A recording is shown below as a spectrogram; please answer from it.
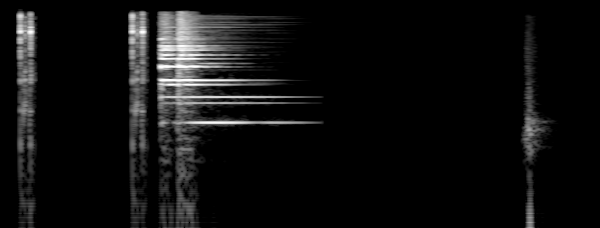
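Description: Subscribe-button animation sound effects. Two quick mouse clicks come just after the start and two more about a second later, then a bright bell ding rings out for about a second and a half. A short soft thump comes near the end.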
